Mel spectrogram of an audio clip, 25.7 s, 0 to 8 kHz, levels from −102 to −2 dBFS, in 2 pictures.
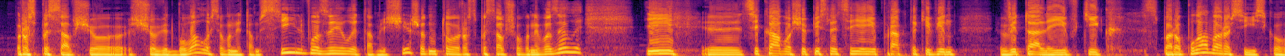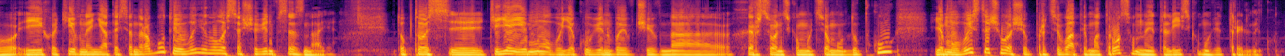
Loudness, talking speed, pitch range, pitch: -17 LUFS, 145 wpm, 100-130 Hz, 110 Hz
